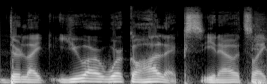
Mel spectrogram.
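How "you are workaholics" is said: put-on muddled mixed French and Spanish accent. Describing how other cultures see us, in a mixed French-Spanish accent. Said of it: "What accent was that?".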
